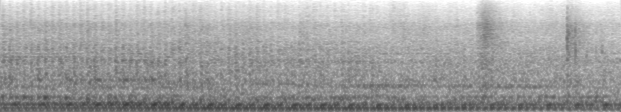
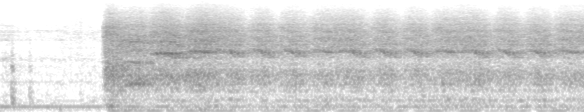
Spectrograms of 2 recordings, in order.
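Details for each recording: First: Astra after a scrapyard diesel engine swap, first run with no exhaust fitted: the diesel clatters at an even idle with a loud open-exhaust rasp and no knocking heard; normal idle. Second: Vauxhall Astra after engine swap and new oil, first crank with injectors unplugged: steady starter churn with uneven beats about three a second, no firing; crank no start with injectors disconnected.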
